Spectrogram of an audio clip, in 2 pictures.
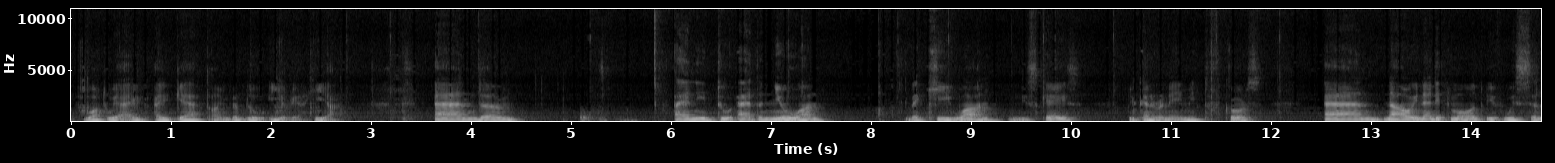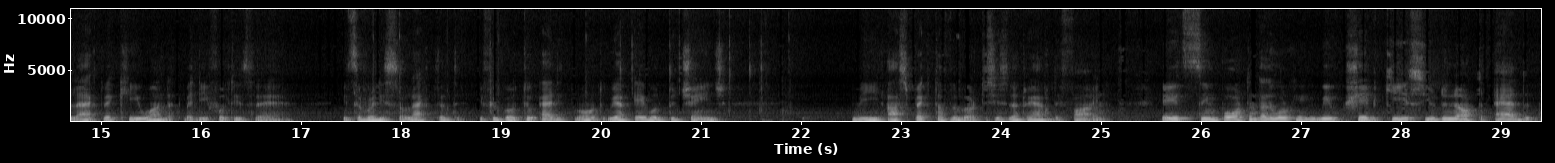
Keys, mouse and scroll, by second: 7.3-8.4 drag, 8.4-9.3 middle drag, 17.9-18.6 middle drag, 18.6 Tab, 20.3-21.9 middle drag.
